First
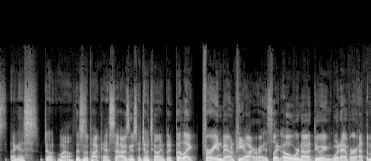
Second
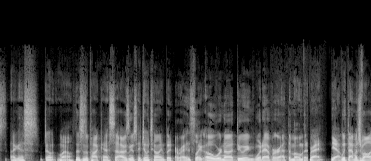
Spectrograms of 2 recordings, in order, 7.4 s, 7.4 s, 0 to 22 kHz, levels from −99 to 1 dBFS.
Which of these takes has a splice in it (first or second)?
second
